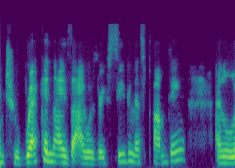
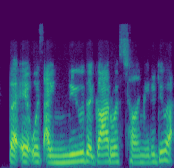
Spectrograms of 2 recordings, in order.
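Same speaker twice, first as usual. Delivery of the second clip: normal talking voice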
